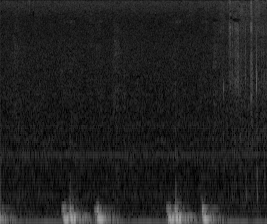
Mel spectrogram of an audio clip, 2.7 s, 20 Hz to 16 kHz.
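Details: Fourth heart sound (S4 gallop) in an older patient with long-standing, difficult-to-control hypertension; slow, low-pitched heartbeat near 57 per minute with a soft extra sound just before S1.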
